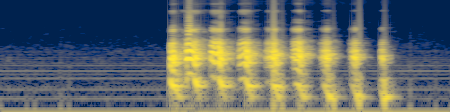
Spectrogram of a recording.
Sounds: Laughter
